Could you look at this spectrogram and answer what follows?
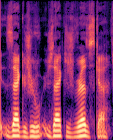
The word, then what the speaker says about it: Zakrzewska: She got her degree at Western Reserve University in Cleveland, and she joined her in 1856 with another doctor, Dr. Marie Zakzuska. Wow. – That's the Dr. Seuss pronunciation. – That's a tough one. – I would say Zakrzewska.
